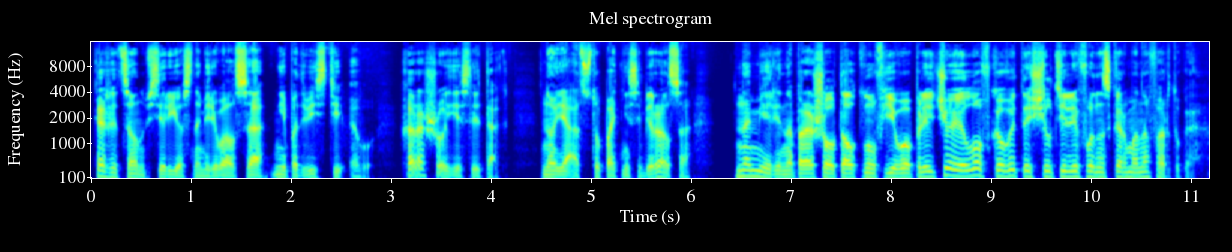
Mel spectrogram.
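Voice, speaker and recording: A man's voice: fairly low pitch, expressive, brisk, darkish tone, no room sound, studio quality. A man narrating a first-person audiobook in an earnest, confessional way.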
